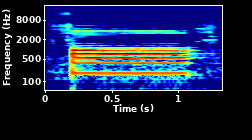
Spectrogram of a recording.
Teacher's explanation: And something interesting happens here. So fall, the dark L sound, my tongue is coming down and back for that dark L. Fall, then it's coming up, the tip of the tongue is coming up.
